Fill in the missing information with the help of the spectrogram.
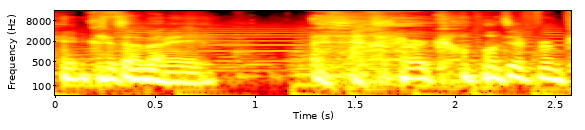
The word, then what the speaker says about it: Kissimmee: they have a control center in Kissimmee, and there are a couple different people responding." – That's how you can tell the tourists. They call it Kissimmee, but it's really... – Whatever, man! – It's Kissimmee.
